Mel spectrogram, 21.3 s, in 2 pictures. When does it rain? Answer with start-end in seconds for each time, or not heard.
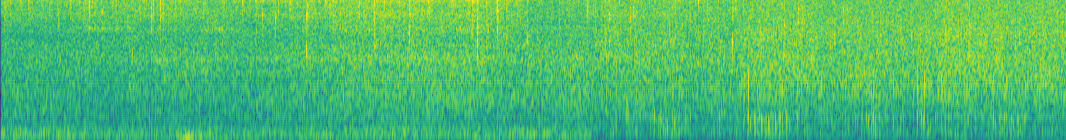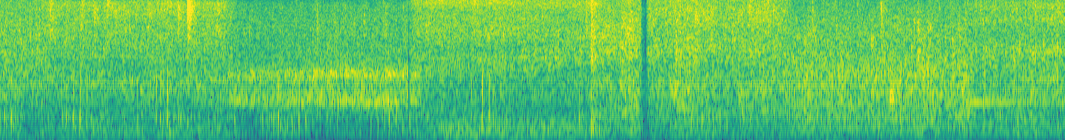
0.0-21.2.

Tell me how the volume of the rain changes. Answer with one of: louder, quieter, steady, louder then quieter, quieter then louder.
louder.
